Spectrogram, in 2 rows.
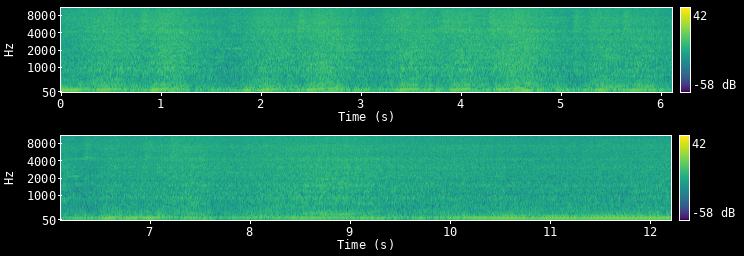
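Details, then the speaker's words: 1969 Volvo 164 freshly rebuilt engine at first start, ignition at 16° BTDC, revved up and down to seat the new rings: smooth idle with quick clean blips and no knocks or misses; normal running. "sounds so good she's so quiet up there that's amazing you gotta keep those rings in so i gotta keep revving it up and down a little bit"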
